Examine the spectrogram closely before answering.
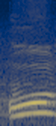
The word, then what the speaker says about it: ओम: का ध्यान करते हुए फिर अ, उ और म का उच्चारण करें।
